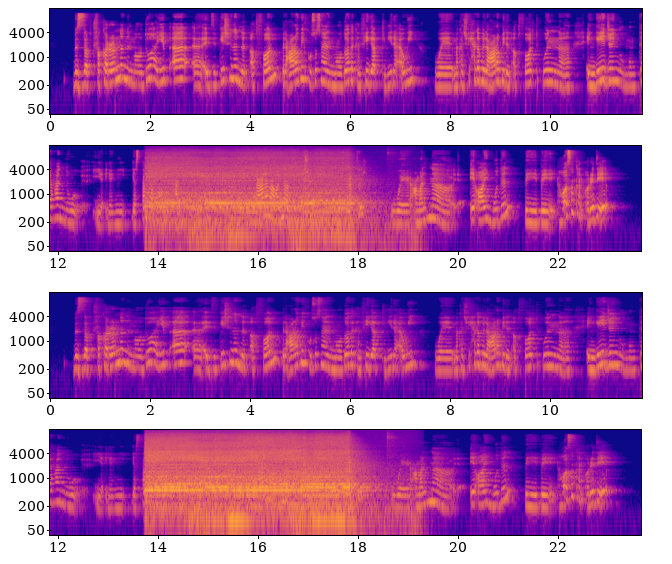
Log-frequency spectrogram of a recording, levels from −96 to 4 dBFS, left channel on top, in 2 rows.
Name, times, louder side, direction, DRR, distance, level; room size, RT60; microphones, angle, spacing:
voice 1, 0.5-7.3 7.7-14.6 16.0-17.2 17.6-18.2 18.6-21.1 21.3-23.0, left 5 dB, 40° left, 10 dB, 0.6 m, -30 dB
sound 1, 13.7-19.2, right 6 dB, 40° right, 0.5 m, -21 dB
7.8 x 7.8 x 5.6 m, 0.62 s
head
